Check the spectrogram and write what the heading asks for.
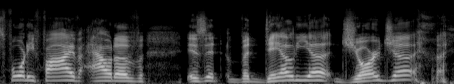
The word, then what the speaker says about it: Vidalia: We continue here for this 45 out of, is it Vidalia, Georgia? I said it right, Vidalia, Georgia.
